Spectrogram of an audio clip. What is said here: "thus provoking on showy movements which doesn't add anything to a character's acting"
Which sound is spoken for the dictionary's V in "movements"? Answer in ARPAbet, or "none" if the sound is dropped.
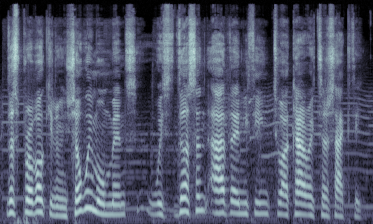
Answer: none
